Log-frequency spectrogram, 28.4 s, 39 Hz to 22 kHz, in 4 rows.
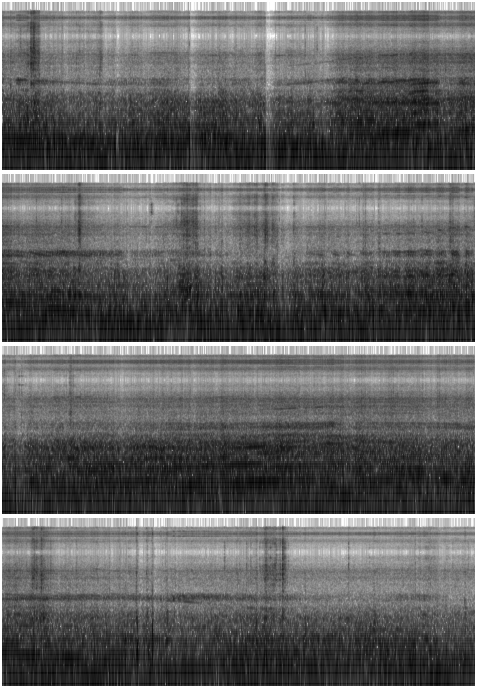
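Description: Subaru Forester 2.5XT's turbocharged flat-four engine heard from inside the cabin, its pitch rising and falling repeatedly as the car accelerates out of and brakes into corners on a wet circuit, with a steady low drive and road rumble underneath and a few brief knocks.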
